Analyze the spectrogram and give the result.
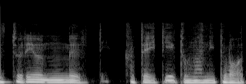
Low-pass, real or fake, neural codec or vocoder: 7.2 kHz; fake; codec, 16 kHz, 0.5 kbps, X-Codec, HuBERT features, trained on balanced general audio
